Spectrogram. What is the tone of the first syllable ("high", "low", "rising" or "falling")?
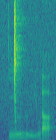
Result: rising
